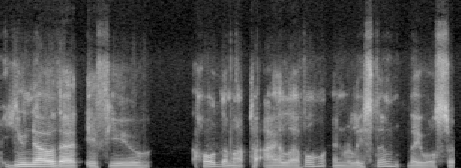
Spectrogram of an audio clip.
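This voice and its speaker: A man running a tabletop game as game master over voice chat, speaking haltingly while his mic cuts out and his volume jumps around. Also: lowish voice, warm tone, no room sound, dull audio. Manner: halting, restarts often. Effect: mic cutting out, uneven volume.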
